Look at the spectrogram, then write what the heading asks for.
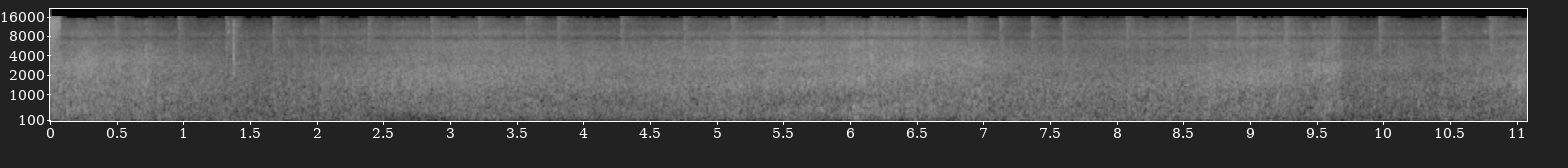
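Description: Small surf washing and foaming over a rocky shoreline, a steady rush of water.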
